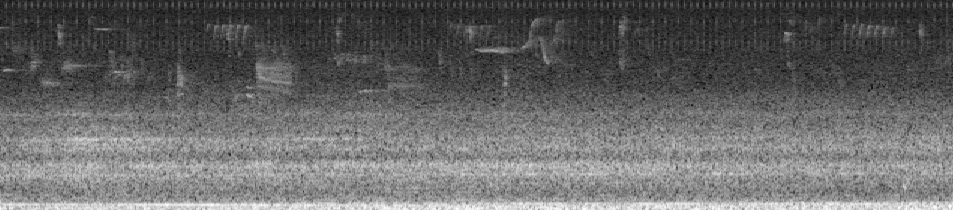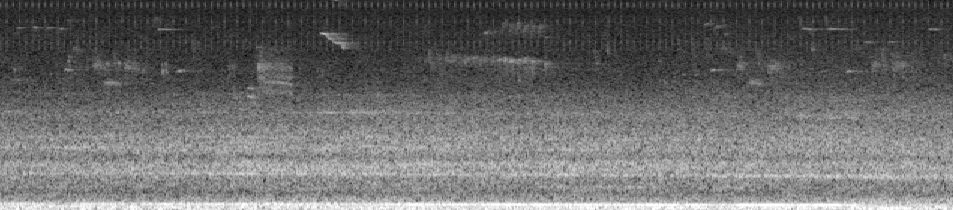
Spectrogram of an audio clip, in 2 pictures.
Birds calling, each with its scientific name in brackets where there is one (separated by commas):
Song Sparrow (Melospiza melodia), Red-winged Blackbird (Agelaius phoeniceus), Brown-headed Cowbird (Molothrus ater), Black-capped Chickadee (Poecile atricapillus), unidentified bird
